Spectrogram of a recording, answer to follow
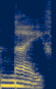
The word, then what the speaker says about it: knife: all this all about this is called a knife yeah the K is silent this is this is a night mhm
